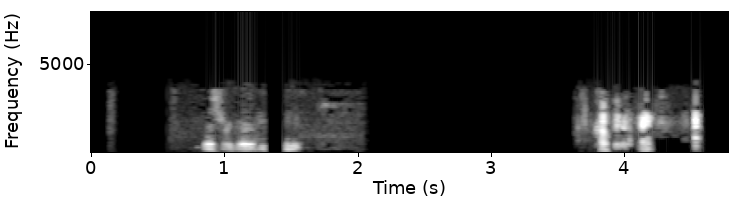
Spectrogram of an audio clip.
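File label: police dispatch, scanner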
